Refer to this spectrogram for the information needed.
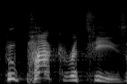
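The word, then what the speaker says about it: hypocrites (ὑποκριτής): It's pronounced hypocrites. Let me hear you say hypocrites.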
